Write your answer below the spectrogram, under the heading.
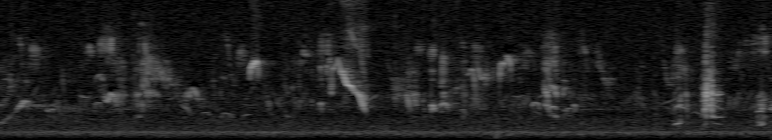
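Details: A lesser grey shrike, an Eastern Cape rarity, perched on a phone wire watching the ground for prey while murmuring a quiet, rambling subsong of scattered high squeaks and chatter, over a steady low hum.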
